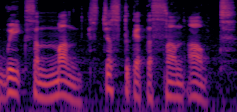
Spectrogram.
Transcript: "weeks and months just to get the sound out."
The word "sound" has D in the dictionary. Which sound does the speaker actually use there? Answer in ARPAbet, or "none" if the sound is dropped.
none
